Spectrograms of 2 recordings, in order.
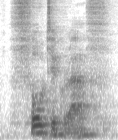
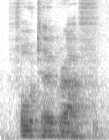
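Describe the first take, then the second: First: One syllable is clearly stressed over the others. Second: All syllables get the same equal stress. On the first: The speaker calls it right. "instead of saying photograph" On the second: The speaker calls it wrong. "put equal stress on all syllables"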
